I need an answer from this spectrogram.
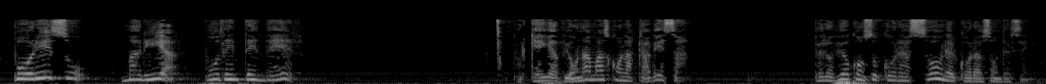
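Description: A man preaching a sermon to his congregation. He swings between loud, emphatic lines and hushed, tender ones. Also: high-pitched, husky. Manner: addresses congregation as brothers.

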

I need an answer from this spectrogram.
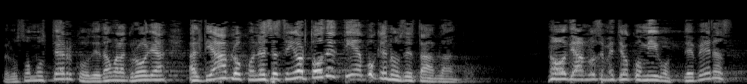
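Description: Pastor, male: high animated voice, husky edge, preaching in a church with long hall reverb. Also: fairly quick. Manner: emphatic preaching with rhetorical questions to the congregation. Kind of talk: sermon.

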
